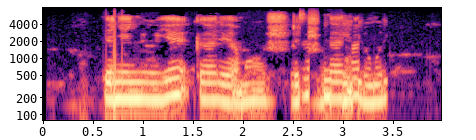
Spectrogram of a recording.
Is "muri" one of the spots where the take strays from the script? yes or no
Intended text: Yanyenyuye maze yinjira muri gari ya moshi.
yes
